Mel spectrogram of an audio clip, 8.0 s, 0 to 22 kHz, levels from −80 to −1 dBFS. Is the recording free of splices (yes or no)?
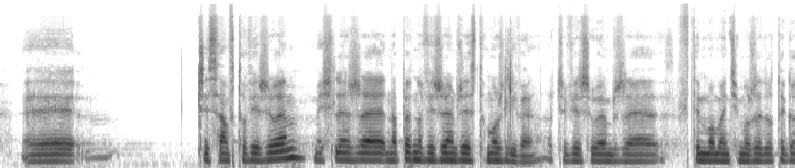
yes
